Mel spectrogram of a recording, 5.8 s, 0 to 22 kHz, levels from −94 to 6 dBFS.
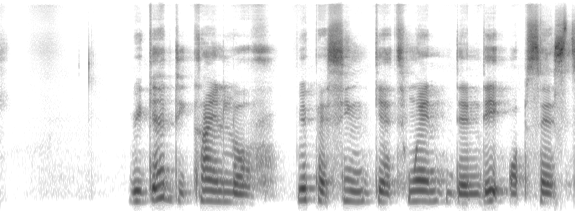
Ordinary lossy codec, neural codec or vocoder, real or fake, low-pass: none; autoencoder, 48 kHz, 128 numbers a frame, DAC-VAE, trained on Japanese speech; fake; none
